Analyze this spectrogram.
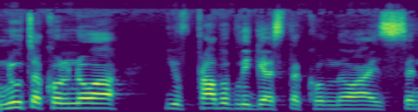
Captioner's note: non english; non english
